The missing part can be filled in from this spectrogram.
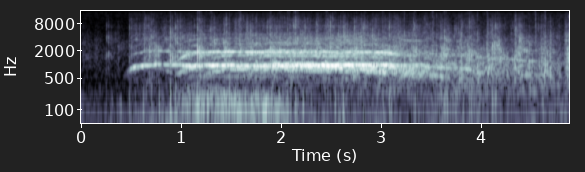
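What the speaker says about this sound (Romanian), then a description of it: "Să aplaudăm încă o dată pe bunul prietenul și..." An outdoor audience at a 2017 village festival in Gura Ocniței, Romania, bursts into sustained applause for a guest on stage, with dense clapping swelling then slowly fading, a drawn-out musical tone riding over it.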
